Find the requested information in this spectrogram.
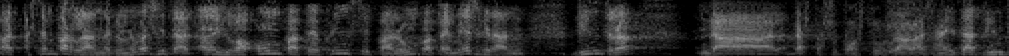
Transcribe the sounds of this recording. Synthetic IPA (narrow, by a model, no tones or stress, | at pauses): əst̪ɛmpɐɾland̪əkuniβəɾsit̪at̪aðəʒuɣaʔumpɐpɛpɾinsipalumpɐpɛmezɣɾan | d̪int̪ɾə | d̪əd̪əlˠspɾəsupɔst̪uzələʒənəɾit̪at̪̚d̪int̪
